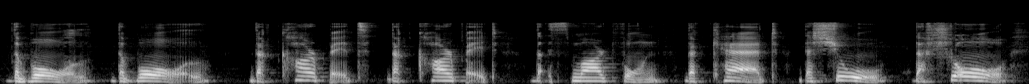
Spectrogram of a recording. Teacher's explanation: the sounds like da before a consonant sound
